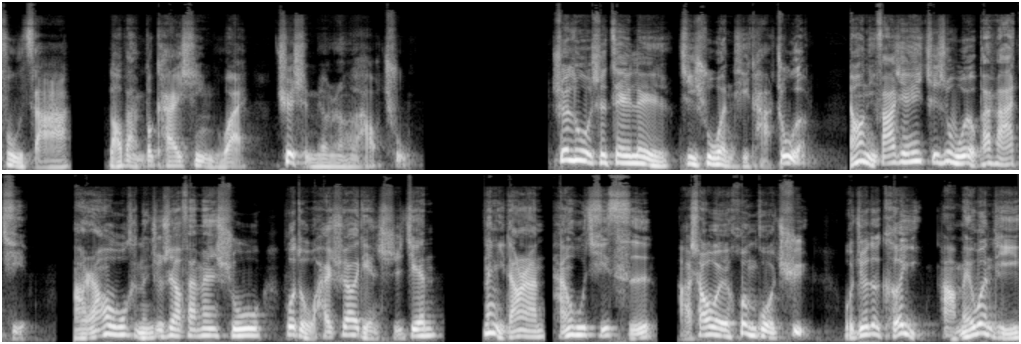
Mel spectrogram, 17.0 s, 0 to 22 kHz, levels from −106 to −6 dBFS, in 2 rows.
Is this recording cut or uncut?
uncut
